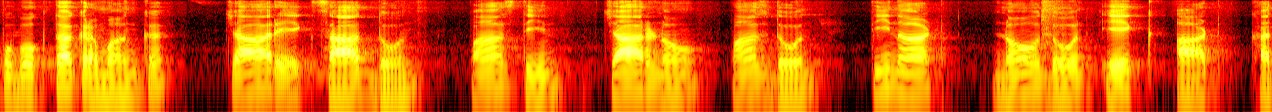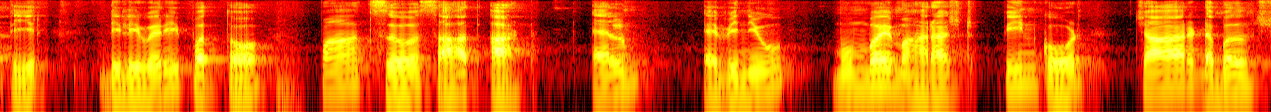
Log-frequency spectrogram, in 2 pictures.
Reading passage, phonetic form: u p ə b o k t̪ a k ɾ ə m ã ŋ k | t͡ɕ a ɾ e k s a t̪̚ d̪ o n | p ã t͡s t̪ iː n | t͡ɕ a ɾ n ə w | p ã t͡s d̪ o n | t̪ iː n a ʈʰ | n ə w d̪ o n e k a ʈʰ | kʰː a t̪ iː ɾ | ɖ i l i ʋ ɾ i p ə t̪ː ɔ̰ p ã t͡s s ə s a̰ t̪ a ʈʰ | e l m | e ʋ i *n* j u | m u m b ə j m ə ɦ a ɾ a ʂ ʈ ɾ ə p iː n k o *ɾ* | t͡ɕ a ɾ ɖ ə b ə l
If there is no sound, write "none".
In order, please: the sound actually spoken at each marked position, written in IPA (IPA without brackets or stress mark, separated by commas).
n, ɽ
